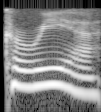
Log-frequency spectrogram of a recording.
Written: Korea

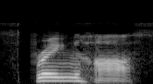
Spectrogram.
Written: springhaas

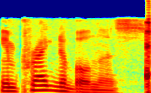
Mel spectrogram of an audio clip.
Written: impregnableness

